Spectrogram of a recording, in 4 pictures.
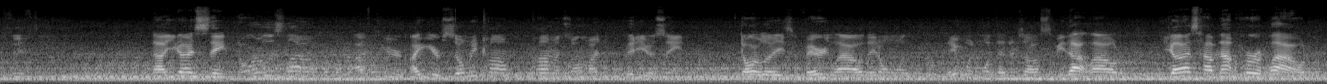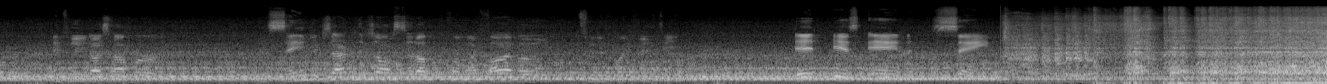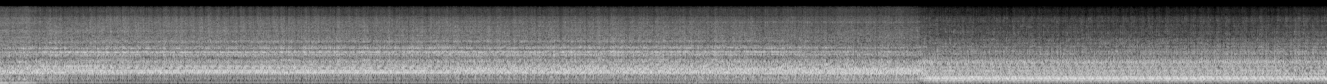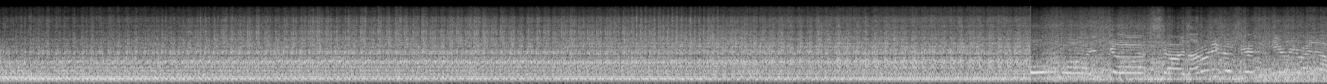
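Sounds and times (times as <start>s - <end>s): car engine idling loudly: 0.0s - 53.0s.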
